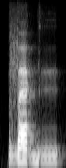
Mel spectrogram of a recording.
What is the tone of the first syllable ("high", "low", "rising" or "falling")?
high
